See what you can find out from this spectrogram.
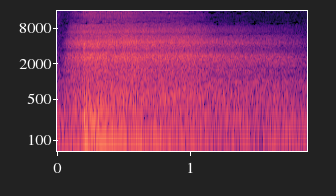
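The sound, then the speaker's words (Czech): A deep breath drawn in: a soft, airy rush that swells quickly, then thins out slowly over nearly two seconds. It is quiet and stands alone with no talk. “Pak se zhluboka nadechni.”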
